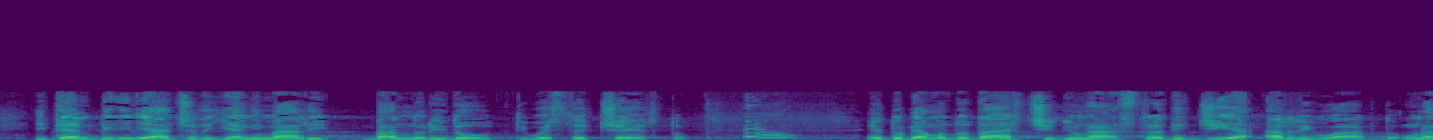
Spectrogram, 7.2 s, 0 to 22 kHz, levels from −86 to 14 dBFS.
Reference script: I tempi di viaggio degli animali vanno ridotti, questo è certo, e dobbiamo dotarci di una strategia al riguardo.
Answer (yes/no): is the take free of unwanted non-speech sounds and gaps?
no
